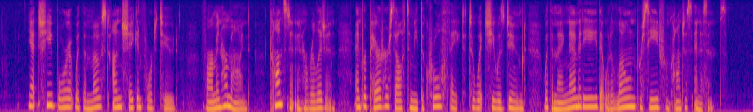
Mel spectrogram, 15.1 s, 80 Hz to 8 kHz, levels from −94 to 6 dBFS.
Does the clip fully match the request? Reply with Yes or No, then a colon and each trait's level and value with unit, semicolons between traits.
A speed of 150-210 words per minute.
Yes: average, 160 wpm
